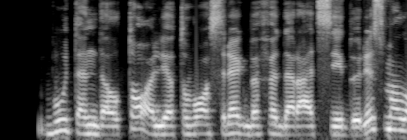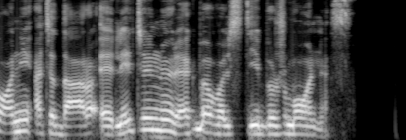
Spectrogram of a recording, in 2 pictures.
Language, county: Lithuanian, Vilnius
